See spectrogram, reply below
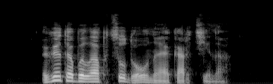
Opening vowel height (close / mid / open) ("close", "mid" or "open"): mid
